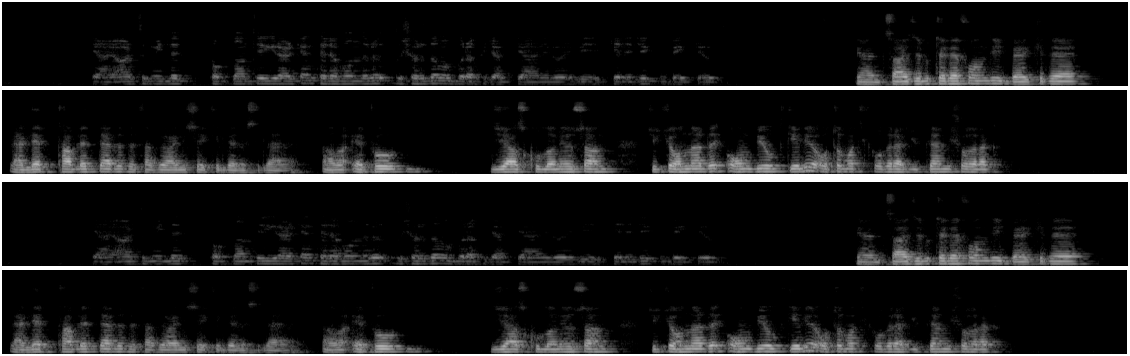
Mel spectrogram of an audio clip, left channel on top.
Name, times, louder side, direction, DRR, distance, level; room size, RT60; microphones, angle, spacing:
voice 1, 0.9-7.1, left 2 dB, 55° left, 0.9 m, -47 dB
voice 2, 8.5-10.8 11.3-14.2 14.5-15.5 16.1-17.3 17.7-21.2, left 2 dB, 30° left, 0.4 m, -30 dB
2.8 x 2.5 x 3.9 m
head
